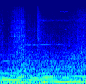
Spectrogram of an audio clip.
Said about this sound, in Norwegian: Det eneste som hindrer dem, er en skjoldborg med soldater. Men plutselig styrer en lastebil rett mot skjoldborgen.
